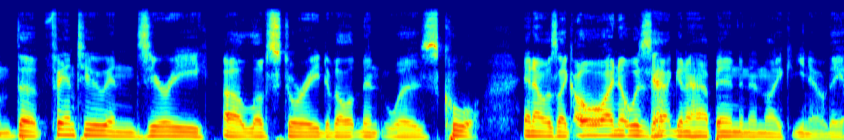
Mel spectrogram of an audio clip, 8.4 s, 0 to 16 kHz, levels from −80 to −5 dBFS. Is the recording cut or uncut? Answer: uncut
